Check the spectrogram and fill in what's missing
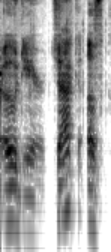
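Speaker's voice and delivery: usual speaking voice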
